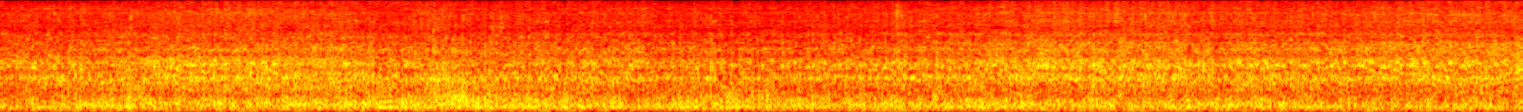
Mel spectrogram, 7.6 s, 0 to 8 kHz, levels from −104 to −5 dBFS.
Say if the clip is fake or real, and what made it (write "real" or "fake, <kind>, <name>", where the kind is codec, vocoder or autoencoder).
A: fake, vocoder, HiFi-GAN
